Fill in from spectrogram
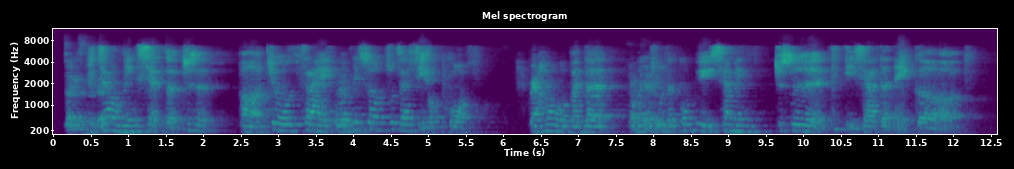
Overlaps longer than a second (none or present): none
